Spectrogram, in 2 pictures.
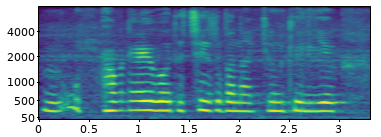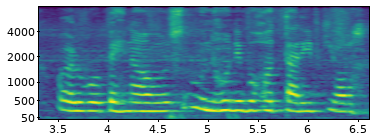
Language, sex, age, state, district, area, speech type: Urdu, female, 30-45, Bihar, Darbhanga, rural, spontaneous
